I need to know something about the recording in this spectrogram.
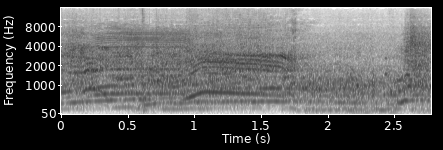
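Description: A car engine hums and revs, its pitch sliding up and down as it drives past over a steady wash of road noise, with faint voices in the background; the car is driving around in circles here, coming past again.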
